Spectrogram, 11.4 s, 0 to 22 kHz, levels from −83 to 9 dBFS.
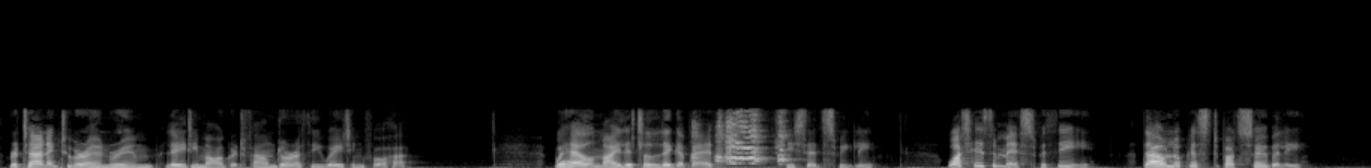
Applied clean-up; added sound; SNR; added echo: none; Chicken, rooster; 0 dB; none.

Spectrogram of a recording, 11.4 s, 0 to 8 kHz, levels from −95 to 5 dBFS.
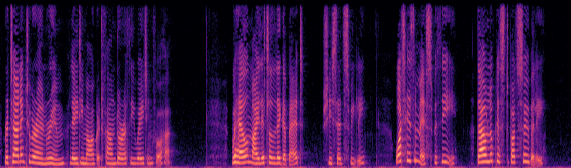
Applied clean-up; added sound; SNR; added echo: none; none; none; none.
